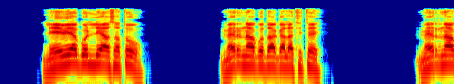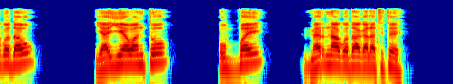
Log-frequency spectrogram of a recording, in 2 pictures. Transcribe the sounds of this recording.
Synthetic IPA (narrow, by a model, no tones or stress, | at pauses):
le̞ːwɪjɐɡɔlːɪjɐːs̬ɐt̪oː | mɛɾnaːɡɔd̪aːɡɐlɐt̪ɪt̪ɛ | mɛɾnaːɡɔd̪ɐw | jɐjːɪjawɐnt̪ːɔ | ʊbːɐj | mɛɾnaːɡɔd̪aːɡɐlɐt̪ɪt̪ɛ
